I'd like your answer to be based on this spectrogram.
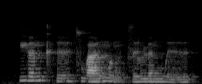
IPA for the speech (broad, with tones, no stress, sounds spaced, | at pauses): j ɛ˥ n kʰ e˧˥ ɪ̯ t͡s w a˧˥ ɪ̯ n̪ ɤ̰˨˩ ŋ t͡s e˦ ɪ̯ l ɥ ɛ˥ n w e˧˥ ɪ̯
